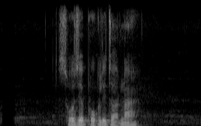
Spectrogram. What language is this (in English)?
Nepali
